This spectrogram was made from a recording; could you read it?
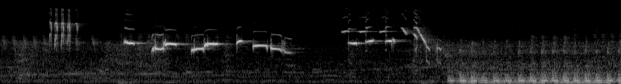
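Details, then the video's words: Oriental magpie-robin lure song full of mimicked phrases and 'shooting' notes: a run of clear, slurred whistles, then sharp rising chirps and a quick high flourish, followed by a steady low mechanical drone. "pancingan burung Kacer fulisian tembakan"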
